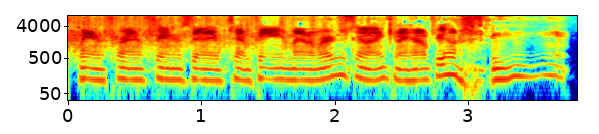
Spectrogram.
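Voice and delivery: very slow, droning operator; bored dispatcher. Retold or imitated. Non-emergency dispatcher answering the line, slow bored drone.

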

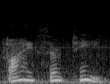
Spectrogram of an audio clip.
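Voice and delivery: high, stunned question; stunned disbelief. Acted. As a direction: hit it high in shock. Learns the year is 513.

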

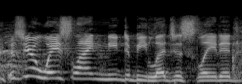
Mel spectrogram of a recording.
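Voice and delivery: high-pitched tailor-governor patter; hammed-up salesman. Comic as governor who sells suits, hammed-up high salesman. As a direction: sell it high, like a catchphrase.

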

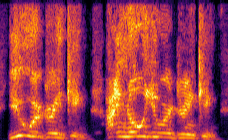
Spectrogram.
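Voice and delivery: very high, loud accusing yell; furious accusation. Retold or imitated. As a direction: imitate a raging father. Acted quarrel, father accuses.

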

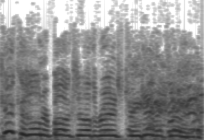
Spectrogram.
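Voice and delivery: prank-calling Ronnie in the owner's voice; Joe impression. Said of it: "do this impression so well".

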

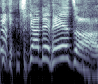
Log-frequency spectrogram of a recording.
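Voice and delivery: high, slow, laughing shout; mock yell. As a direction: bark at Hobie to let go, laughing.

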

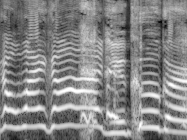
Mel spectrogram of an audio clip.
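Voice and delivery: high, loud, drawn-out exclamation; mock shock. Whole table teases her about being older, mock shock. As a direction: imitate a whole table's scandalised teasing.

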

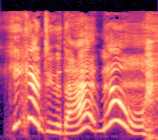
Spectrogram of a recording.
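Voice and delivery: loud, high, wailing protest; distraught outcry. Acted. Reader acts Bella refusing the news, loud high wail. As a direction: cry it out in hammed-up despair. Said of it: "And then just a scream".

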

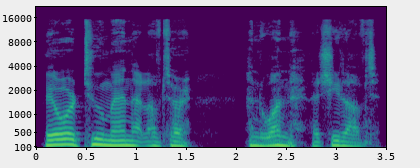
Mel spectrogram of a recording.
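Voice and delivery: a lightly voiced bitter old veteran; understated gruff veteran recounting the mutiny; old soldier's tale. A narrator's reading. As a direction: tell it as a broken man remembering. Henry Wood tells his story.

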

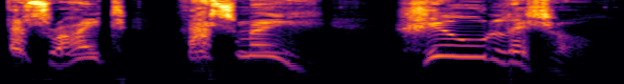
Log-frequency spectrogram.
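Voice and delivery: high, bright self-introduction; happily oblivious little farmer; cheerful proud little man. Acted. Hugh proudly names himself.

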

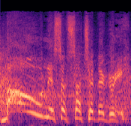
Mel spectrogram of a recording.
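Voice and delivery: slow, high, drawn-out exclamation; emphatic preaching. Real, not acted. Preacher telling how courage hit him, emphatic. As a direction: stretch out the first word, pitched high.

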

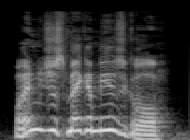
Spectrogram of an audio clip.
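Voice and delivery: high-pitched, incredulous complaint; exasperated high voice. Retold or imitated. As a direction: squeal it out in disbelief. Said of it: "thinking to myself".

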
